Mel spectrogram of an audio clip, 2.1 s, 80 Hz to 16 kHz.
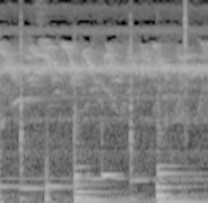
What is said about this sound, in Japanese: ちょうどあの鳥のさえずりが始まって鳥ってこんぐらいに大きいんだね今5時半なんだけど5時半くらいから鳥の会話が始まるんだね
